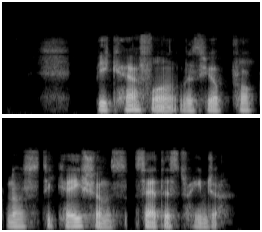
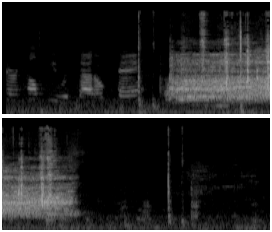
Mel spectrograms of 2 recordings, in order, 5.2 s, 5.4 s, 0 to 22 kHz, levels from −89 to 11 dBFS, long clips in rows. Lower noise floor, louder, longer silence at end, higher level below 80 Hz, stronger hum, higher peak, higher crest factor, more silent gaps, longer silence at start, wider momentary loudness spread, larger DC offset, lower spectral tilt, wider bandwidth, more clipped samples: second, -51 dBFS vs -69 dBFS; first, -25 LUFS vs -31 LUFS; second, 0.4 s vs 1 s; first, -58 dBFS vs -70 dBFS; neither; first, -4 dBFS vs -12 dBFS; about the same, 22 dB vs 26 dB; first, 0.76-0.94 s vs none; first, 0.45 s vs 0.25 s; second, 11 LU vs 23 LU; neither; first, -5.5 dB/octave vs 1 dB/octave; second, 7.8 kHz vs 16.5 kHz; neither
